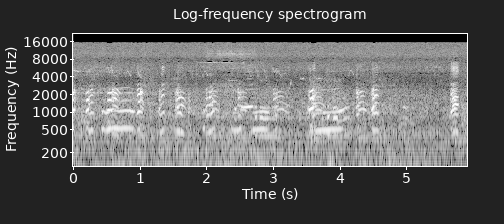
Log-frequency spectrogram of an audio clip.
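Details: Nasal honks from ruddy shelducks in a fight, recorded 13 February 2021 at Arucas, Gran Canaria: short goose-like calls in uneven bursts, a few longer level honks mixed in, with pauses between groups.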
